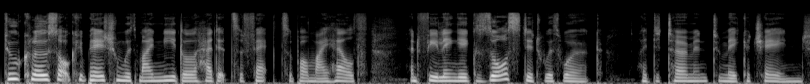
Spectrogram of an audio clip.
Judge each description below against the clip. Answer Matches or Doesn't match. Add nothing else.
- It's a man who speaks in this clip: Doesn't match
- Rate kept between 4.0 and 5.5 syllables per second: Matches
